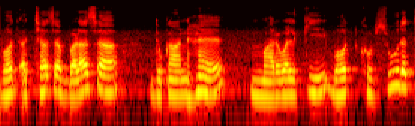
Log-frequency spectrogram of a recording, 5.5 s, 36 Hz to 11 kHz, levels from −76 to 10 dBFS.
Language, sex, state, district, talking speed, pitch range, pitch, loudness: Hindi, male, Odisha, Sambalpur, 95 wpm, 150-180 Hz, 160 Hz, -18 LUFS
